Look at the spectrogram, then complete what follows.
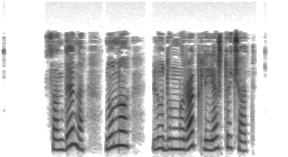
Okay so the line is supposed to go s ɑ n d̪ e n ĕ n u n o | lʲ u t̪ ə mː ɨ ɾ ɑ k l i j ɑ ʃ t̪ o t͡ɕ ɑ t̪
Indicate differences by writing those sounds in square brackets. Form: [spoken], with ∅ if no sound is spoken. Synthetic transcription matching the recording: s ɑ n d̪ e n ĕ n u n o | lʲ u [d̪] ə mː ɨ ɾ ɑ k l i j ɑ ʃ t̪ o t͡ɕ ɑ t̪

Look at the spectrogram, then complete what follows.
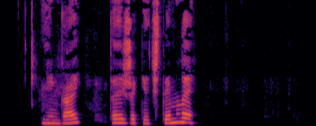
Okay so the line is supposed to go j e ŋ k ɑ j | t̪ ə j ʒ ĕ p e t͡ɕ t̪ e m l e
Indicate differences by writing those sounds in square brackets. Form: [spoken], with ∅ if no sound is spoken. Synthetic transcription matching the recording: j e ŋ [ɡ] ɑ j | t̪ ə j ʒ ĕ [k] e t͡ɕ t̪ e m l e

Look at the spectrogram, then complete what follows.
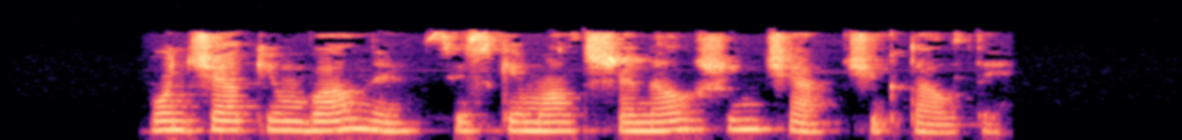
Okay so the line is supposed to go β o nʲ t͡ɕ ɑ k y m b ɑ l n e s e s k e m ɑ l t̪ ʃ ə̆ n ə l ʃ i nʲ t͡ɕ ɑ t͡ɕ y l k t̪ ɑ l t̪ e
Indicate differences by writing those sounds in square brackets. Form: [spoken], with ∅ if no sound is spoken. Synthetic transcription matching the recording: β o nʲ t͡ɕ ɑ k y m b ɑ l n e s e s k e m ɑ l t̪ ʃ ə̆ n ə l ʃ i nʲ t͡ɕ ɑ t͡ɕ y [∅] k t̪ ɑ l t̪ e

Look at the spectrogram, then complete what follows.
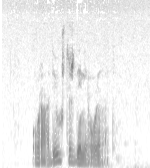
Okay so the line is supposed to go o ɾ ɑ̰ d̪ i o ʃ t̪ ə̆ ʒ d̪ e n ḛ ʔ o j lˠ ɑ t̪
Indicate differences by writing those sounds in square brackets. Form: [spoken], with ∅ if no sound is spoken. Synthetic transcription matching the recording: o ɾ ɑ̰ d̪ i [u] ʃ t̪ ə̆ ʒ d̪ e n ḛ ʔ o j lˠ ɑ t̪

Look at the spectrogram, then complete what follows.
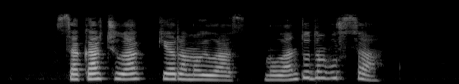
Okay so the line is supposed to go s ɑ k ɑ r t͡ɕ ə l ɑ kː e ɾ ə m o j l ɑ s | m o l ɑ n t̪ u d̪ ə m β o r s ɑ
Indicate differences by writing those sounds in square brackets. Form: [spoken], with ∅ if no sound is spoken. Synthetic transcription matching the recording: s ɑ k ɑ r t͡ɕ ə l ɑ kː e ɾ ə m o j l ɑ s | m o l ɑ n t̪ u d̪ ə m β [u] r s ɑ

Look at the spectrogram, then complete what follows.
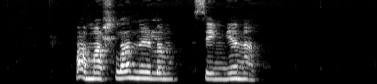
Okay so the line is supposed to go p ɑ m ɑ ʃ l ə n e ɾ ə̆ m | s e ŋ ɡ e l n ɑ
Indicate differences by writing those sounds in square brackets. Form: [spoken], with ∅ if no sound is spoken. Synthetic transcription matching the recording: p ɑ m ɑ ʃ l [ɑ] n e [l] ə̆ m | s e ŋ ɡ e [∅] n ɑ

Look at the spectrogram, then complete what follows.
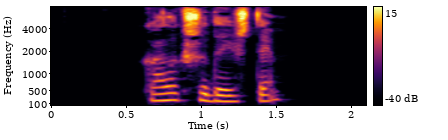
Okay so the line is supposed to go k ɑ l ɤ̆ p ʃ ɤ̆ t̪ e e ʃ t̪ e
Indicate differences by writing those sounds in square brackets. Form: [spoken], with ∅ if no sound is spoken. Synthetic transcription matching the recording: k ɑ l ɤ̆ [k] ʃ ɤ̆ [d̪] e e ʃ t̪ e

